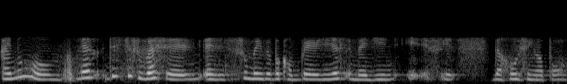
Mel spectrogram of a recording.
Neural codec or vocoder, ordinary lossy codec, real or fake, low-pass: none; AAC, 16 kbps; real; 3.6 kHz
